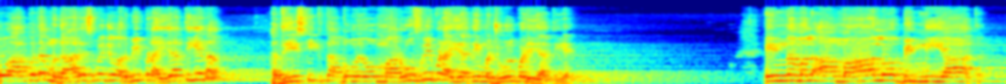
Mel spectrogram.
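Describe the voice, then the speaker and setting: A man's voice: very high-pitched, roomy sound. A man speaking as a religious speaker, lecturing emphatically and combatively and reciting Arabic phrases to make his point. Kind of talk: lecture answering a question.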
